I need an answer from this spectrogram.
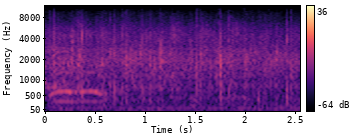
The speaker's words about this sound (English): He's sitting here today, so you guys feel free to give him a round of applause. There you go.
